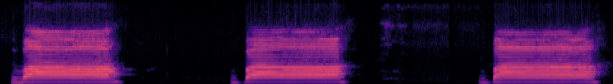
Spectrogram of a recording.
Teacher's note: 2 ঠোঁটের ভিজা অংশ হতে উচ্চারিত হয় বা, বা, ভিজা জায়গা থেকে বা, ভিজা ভিজা, 2টা ভিজা লাগবে একসাথে, উপরের ঠোঁটের ভিজা জায়গা, নিচের ঠোঁটের ভিজা জায়গা একসাথে লাগিয়ে দিব।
